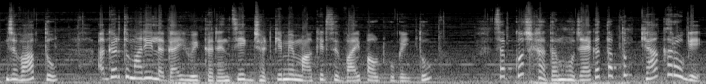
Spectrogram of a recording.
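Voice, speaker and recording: A woman's voice: medium pitch, sing-song, normal speed, fairly bright tone. A woman playing a worried, questioning young woman in an audio drama, mixing in English phrases. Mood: anxious. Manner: anxious, questioning, mixes in English. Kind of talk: Hindi audio drama acting. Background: background music.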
